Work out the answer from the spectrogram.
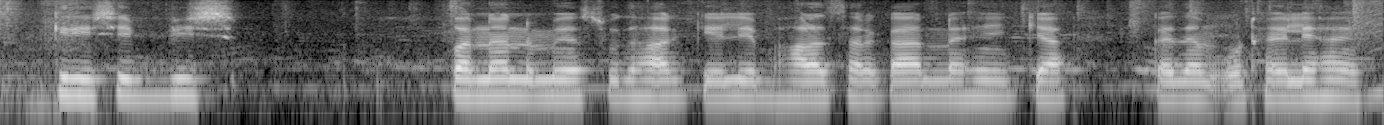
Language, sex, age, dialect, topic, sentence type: Magahi, male, 18-24, Southern, agriculture, question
